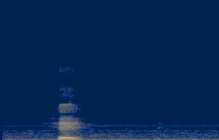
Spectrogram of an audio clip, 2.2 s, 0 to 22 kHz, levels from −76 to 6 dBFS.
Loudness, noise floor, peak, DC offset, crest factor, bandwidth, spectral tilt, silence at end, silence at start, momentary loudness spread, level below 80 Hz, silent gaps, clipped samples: -22 LUFS; -44 dBFS; -6 dBFS; under 0.1%; 22 dB; 8.4 kHz; -7 dB/octave; 0 s; 0.1 s; 26 LU; -44 dBFS; none; under 0.1%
